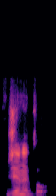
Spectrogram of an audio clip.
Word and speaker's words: genital: is sexual organ genital genital genital so the middle syllable is not accented genital genital that is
